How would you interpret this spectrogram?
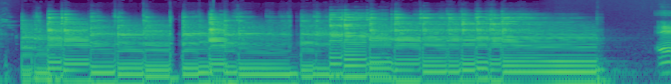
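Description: An electric bass guitar with a jazz bass tone plays a busy, melodic line of sustained notes, bright and growly with some grit, loud throughout before a brief pause near the end.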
